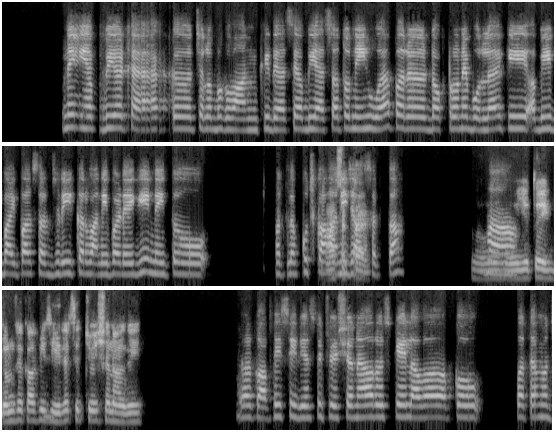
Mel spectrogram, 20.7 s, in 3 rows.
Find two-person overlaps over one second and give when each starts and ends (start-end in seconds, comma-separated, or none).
none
